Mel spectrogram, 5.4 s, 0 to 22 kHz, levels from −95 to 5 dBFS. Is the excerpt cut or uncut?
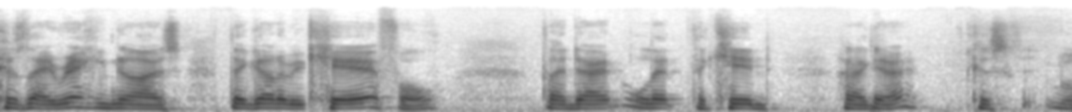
cut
